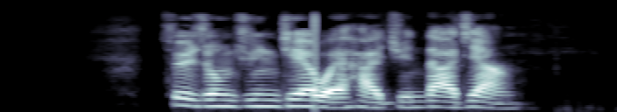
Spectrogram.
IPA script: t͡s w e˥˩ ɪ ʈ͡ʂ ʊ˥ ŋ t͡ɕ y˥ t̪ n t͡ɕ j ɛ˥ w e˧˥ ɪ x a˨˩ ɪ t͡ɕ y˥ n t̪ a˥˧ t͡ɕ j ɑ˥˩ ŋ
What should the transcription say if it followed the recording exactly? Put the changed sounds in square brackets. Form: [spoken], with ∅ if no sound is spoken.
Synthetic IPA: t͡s w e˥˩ ɪ ʈ͡ʂ ʊ˥ ŋ t͡ɕ y˥ [∅] n t͡ɕ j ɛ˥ w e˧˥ ɪ x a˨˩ ɪ t͡ɕ y˥ n t̪ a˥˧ t͡ɕ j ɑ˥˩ ŋ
